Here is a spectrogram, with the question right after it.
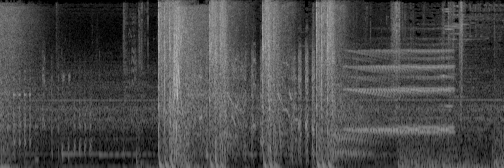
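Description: Gunfire erupts in The Outer Worlds, several loud, close bursts of rapid shots separated by short gaps, with a ringing electronic tone lingering afterward.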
